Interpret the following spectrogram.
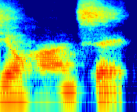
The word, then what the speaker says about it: Johanse: My name is Johanse. Rhymes with Beyonce, starts with a Y. Johanse.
